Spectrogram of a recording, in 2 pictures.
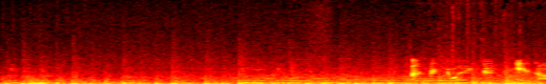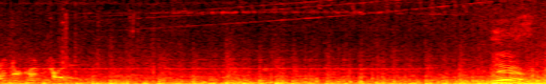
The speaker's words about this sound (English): I can't stand that noise anymore. Tell that helicopter to get out of here.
